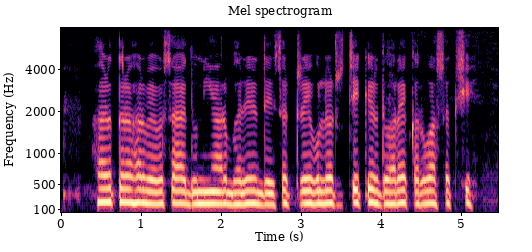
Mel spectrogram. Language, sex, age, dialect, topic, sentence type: Magahi, female, 18-24, Northeastern/Surjapuri, banking, statement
